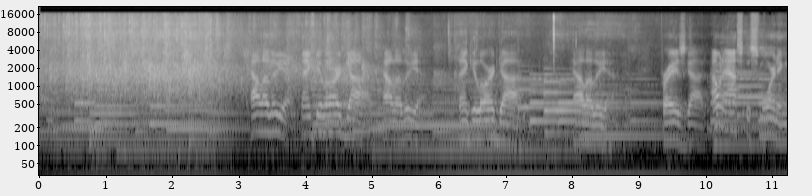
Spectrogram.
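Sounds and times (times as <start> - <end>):
audience applauding: 0.0 - 6.5
sustained low keyboard chords: 0.0 - 11.2
speech: 3.2 - 7.4, 8.0 - 8.7, 9.3 - 11.2.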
